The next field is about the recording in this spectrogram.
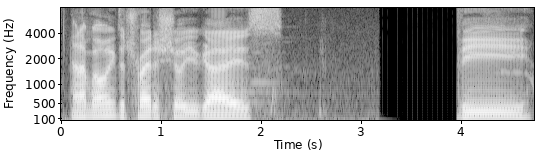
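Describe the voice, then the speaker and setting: A man with a hoarse, tired voice, casually talking through a puzzle game move by move as a gaming channel host. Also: mid-range voice, extremely slow, poor audio. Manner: relaxed, talks through moves step by step. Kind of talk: casual gameplay commentary.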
